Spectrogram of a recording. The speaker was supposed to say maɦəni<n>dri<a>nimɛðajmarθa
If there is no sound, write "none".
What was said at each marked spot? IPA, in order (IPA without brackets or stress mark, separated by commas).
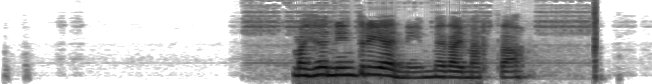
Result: n, ɛ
